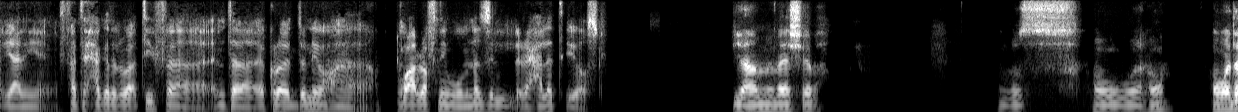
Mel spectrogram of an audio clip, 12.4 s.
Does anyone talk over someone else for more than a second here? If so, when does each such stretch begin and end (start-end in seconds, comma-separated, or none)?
none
